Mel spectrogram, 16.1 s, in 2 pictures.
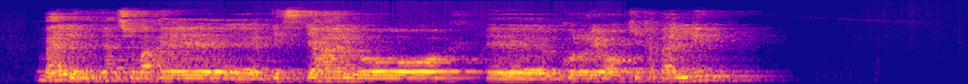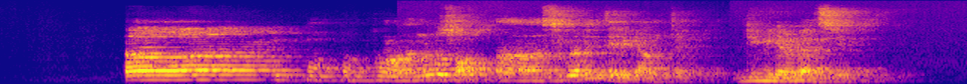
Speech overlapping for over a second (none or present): none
